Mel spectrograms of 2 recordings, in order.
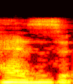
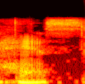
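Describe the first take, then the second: First: The word ends with a z sound. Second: The word ends with an s sound. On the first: The speaker calls it right. "એને ઝ તરીકે વાંચવાનું છે" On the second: The speaker calls it wrong. "આપણે આને વાંચીશું આમ તો હેસ"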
